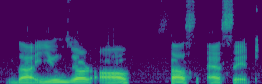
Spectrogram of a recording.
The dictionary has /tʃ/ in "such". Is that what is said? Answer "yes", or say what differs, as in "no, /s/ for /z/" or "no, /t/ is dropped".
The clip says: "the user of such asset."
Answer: no, /s/ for /tʃ/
